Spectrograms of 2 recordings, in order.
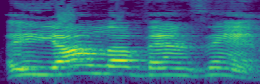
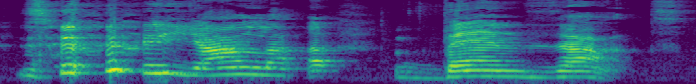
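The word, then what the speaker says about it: Iyanla Vanzant: Iyanla Van Zant. I'm trying to put a V in where no V was going. Iyanla Van Zant.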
